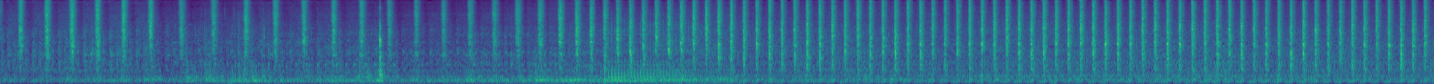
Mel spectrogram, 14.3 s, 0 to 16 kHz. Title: Bayliner 175 2005 with knocking noise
